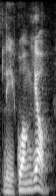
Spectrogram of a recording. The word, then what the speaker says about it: 李光耀: By the way, in Mandarin, we pronounce his name as Li Guangyao.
